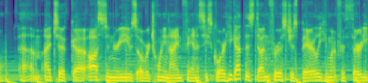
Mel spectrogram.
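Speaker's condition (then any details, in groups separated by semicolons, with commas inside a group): No condition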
